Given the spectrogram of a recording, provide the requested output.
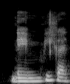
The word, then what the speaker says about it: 냄비: 다음에 비라는 말이 와서 냄비가 되는데요 미음 받침이 비읍 만나지만 쌍 비읍이라 비읍 소리 그대로인 브로 읽어요 냄비 냄비 예문 읽어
